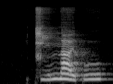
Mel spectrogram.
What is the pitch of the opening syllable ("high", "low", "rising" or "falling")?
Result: rising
